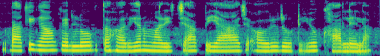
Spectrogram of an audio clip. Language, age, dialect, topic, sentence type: Bhojpuri, 25-30, Northern, agriculture, statement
